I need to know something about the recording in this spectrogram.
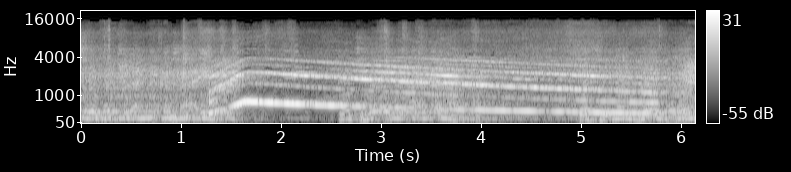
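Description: A vehicle siren wailing: about a second in, its pitch sweeps quickly up, then falls slowly for about four seconds. Voices are heard faintly underneath.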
